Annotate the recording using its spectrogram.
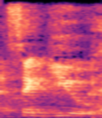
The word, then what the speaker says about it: segue: A segue, thank you. I mispronounced it, as usual.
